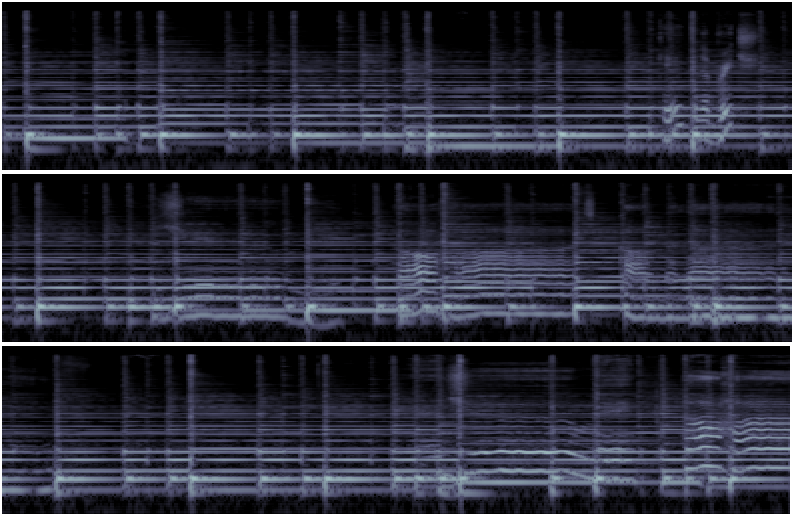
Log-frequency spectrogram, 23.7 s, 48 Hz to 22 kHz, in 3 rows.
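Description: Acoustic guitar with a capo on the third fret, strummed steadily in 6/8 through G- and C-shape chords of the bridge, sounding in B-flat.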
